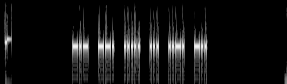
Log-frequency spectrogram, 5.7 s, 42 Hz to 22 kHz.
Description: Morse code, heard as a keyed tone, about 36 wpm, spaced as for 25 wpm, 700 Hz. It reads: KG5SFD
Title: USA Call Signs - 6 Characters - 2x Character Spacing - 35wpm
